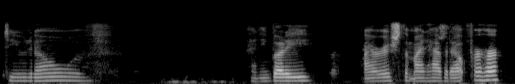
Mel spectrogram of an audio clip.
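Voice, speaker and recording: A woman's voice: low voice, flat delivery, normal speed, a bit bright, dry recording, highs cut off. Casual woman player, dry close sound. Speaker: tabletop roleplaying player. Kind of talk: casual in-character game dialogue.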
